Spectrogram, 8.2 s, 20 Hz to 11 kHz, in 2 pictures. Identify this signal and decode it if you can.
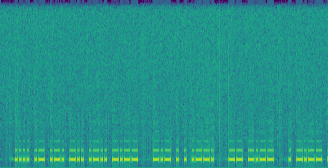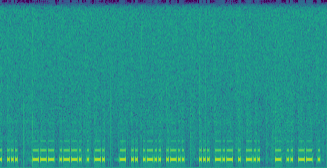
Morse code, heard as a keyed tone, about 50 wpm, 600 Hz. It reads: HARDLY KEEP MY EYES OPEN TILL SKED TIME
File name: archived / CRSnet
